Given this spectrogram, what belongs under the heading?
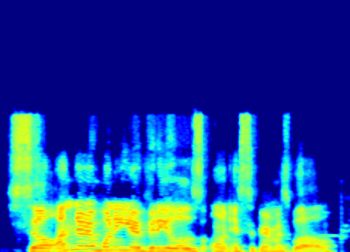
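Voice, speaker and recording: A woman's voice: a little high, expressive, fairly quick, sharp tone, smooth. A woman hosting an interview, asking questions and affirming often with short agreements. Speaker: interview host.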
